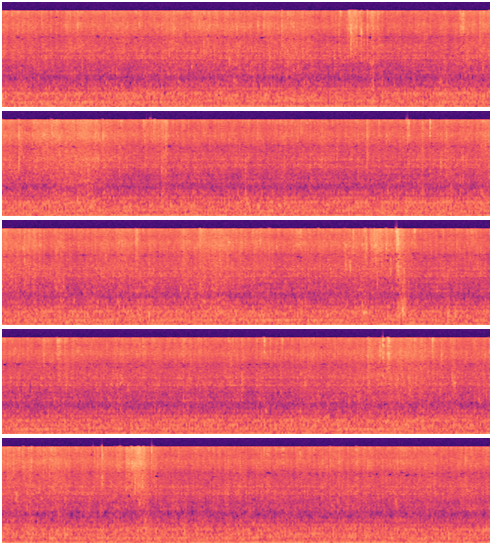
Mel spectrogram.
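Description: Wet clothes being lifted, squeezed and dunked in a plastic tub of rinse water, with water splashing and streaming off them and a tap running into a second tub. Under it runs a steady low motor hum.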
